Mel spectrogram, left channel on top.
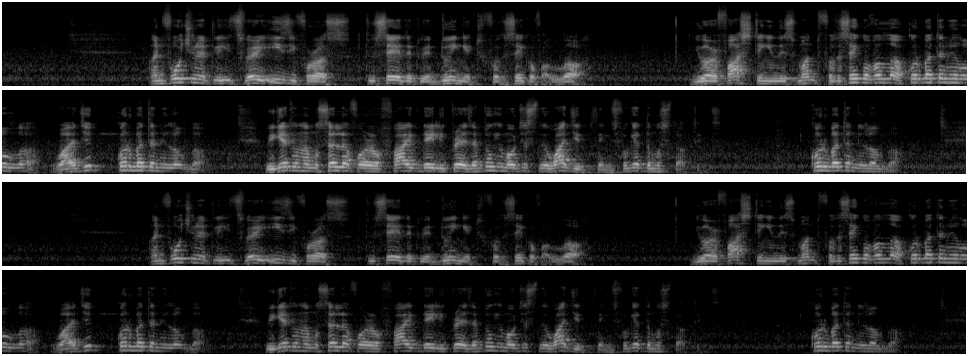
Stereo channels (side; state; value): right; quieter; 6.5 dB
